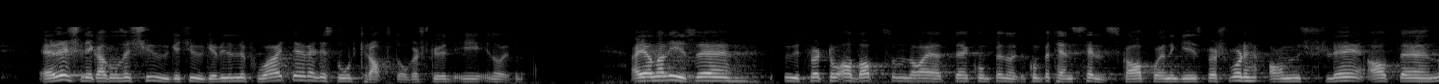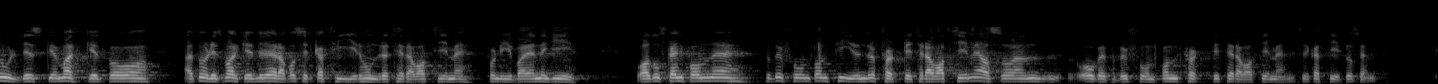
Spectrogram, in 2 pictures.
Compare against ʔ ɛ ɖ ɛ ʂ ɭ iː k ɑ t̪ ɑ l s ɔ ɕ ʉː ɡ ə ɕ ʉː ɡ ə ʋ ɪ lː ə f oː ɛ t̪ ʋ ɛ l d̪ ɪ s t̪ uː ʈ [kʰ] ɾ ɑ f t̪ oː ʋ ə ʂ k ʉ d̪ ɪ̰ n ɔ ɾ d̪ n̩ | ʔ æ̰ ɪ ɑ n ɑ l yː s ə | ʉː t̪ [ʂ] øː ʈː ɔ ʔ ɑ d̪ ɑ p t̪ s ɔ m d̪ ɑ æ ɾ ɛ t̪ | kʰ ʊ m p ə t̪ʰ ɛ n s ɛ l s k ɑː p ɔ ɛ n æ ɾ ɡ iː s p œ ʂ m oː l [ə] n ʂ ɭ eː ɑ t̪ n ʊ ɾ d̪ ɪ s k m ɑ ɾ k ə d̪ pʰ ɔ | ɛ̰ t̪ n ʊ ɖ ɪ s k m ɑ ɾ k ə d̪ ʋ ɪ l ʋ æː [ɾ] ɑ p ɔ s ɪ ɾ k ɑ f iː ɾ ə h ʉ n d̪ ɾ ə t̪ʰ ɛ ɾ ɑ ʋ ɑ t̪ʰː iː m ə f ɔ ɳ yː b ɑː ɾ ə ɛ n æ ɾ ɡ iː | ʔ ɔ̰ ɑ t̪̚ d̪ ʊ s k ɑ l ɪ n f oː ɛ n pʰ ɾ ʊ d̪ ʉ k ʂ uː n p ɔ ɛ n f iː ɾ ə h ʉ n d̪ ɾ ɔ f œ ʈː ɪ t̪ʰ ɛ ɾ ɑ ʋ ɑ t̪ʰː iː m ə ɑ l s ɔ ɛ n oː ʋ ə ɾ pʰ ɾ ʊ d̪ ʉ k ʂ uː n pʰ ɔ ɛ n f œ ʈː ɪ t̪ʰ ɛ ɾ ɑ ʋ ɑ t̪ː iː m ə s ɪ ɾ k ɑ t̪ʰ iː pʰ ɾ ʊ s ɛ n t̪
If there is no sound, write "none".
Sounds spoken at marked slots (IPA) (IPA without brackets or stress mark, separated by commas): kʰ, f, ɑ, ɾ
